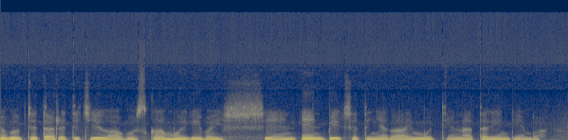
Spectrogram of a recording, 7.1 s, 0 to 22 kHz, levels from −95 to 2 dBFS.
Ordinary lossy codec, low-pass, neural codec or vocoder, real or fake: Opus, 24 kbps; 19.8 kHz; none; real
